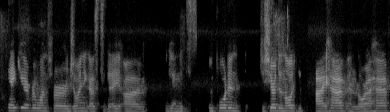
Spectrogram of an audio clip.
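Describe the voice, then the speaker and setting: A woman with a slight Polish accent speaks at a medium pitch and a moderate pace, her intonation monotone and flat. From Poland. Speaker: dentist. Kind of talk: webinar presentation. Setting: online webinar, sitting with a colleague.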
